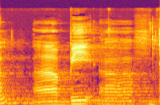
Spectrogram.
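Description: A man speaking slowly, drawing out his syllables at an even, held pitch, so that his words sound almost chanted.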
